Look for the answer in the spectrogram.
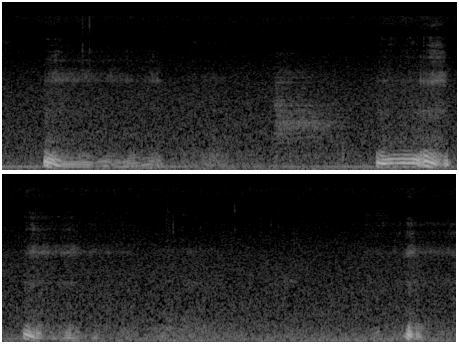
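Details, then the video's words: Puppy snoring in its sleep, giving low, wheezy, harmonic snorts at irregular intervals: one early, a longer pair near the middle, and a final short snort after a long silence, with faint room hum. "Snoring Puppy"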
